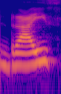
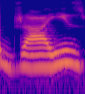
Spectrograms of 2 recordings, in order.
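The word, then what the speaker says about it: dries: तो यहां पर भी जैसे ड्राइस नहीं पढ़ेंगे इसको ड्राइज पढ़ेंगे इसको हम ट् वाइस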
